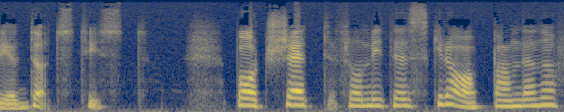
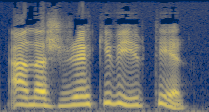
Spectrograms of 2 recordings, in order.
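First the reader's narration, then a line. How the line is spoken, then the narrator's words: Screamed. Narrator (Swedish): skrek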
